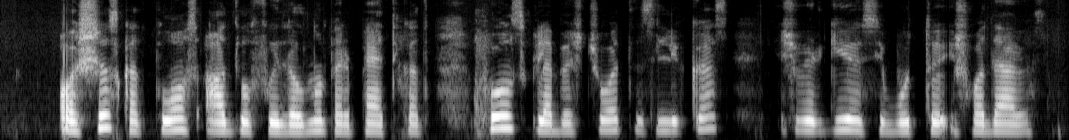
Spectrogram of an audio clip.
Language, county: Lithuanian, Kaunas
